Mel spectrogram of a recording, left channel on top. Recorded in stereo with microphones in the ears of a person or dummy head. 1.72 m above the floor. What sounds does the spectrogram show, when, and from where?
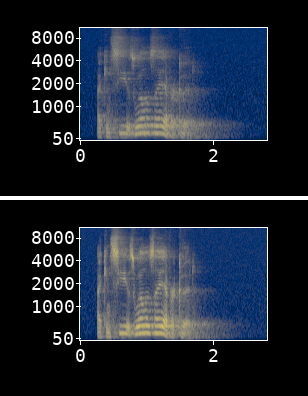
0.2 s a man speaking: 30° right (ahead or behind), 0.5 m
